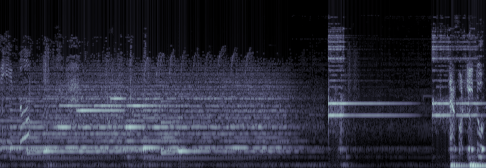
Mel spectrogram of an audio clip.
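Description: A telephone rings in a Doraemon cartoon scene, a steady electronic ring over background music, cutting off and then returning in two short bursts.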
